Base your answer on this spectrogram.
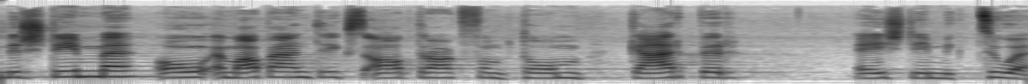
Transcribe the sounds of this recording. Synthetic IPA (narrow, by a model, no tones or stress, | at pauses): mɪːɾʃtɪmːəɔʊəmɑb̥ænd̪əɾɪksɑːt̪ɾɑːkfɔmt̪ɔmɡ̥æɾb̥əɾ | ɛɪʃtɪmːɪkt͡suə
